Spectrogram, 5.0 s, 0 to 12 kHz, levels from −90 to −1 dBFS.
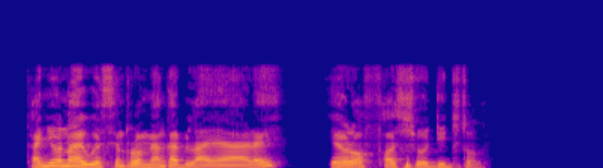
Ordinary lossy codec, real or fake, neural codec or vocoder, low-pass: none; real; none; 7.2 kHz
